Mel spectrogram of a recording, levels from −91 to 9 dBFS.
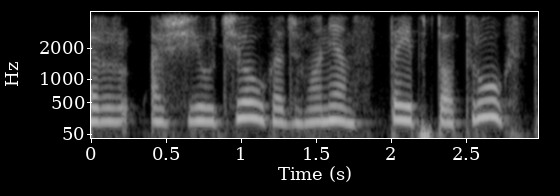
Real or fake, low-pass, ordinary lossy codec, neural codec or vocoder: real; 3.6 kHz; Opus, 64 kbps; none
